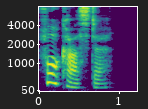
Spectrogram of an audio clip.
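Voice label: "forecaster", en, uk British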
